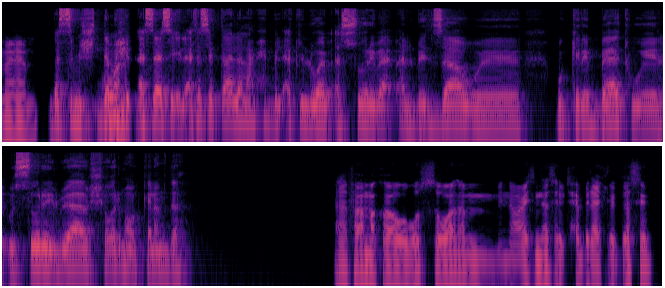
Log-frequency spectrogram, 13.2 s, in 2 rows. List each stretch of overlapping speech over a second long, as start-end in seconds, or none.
none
